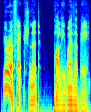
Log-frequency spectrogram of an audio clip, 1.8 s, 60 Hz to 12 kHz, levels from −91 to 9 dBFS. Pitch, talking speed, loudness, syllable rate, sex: 105 Hz, 130 wpm, -20 LUFS, 7.5 syllables/s, male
